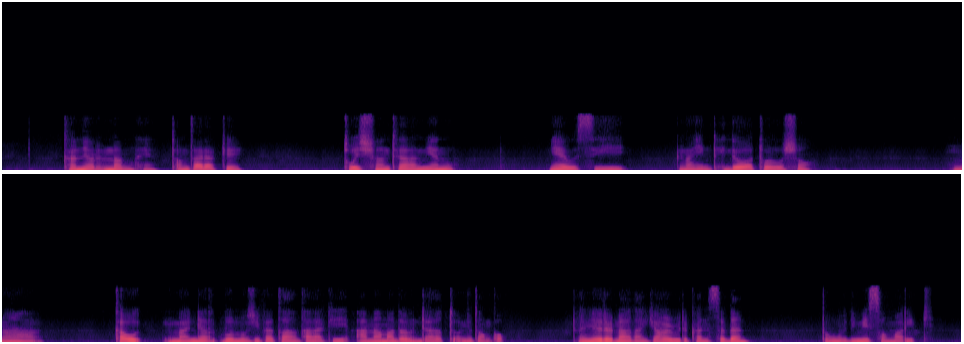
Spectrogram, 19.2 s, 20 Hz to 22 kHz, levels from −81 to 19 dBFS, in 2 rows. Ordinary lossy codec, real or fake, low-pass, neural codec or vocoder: none; fake; 7.2 kHz; codec, 16 kHz, 0.5 kbps, FunCodec, trained on Chinese and English, 25 frames a second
